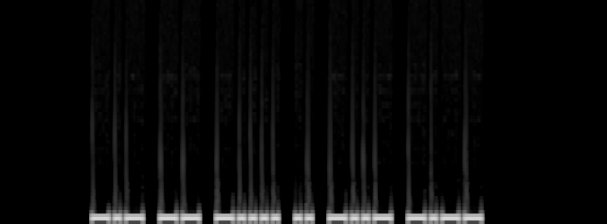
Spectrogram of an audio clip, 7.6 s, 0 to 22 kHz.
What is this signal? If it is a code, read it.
Morse code, heard as a keyed tone, about 17 wpm, 700 Hz. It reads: KM6IXY
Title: USA Call Signs - 6 Characters - 4x Character Spacing - 17wpm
